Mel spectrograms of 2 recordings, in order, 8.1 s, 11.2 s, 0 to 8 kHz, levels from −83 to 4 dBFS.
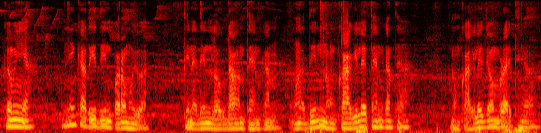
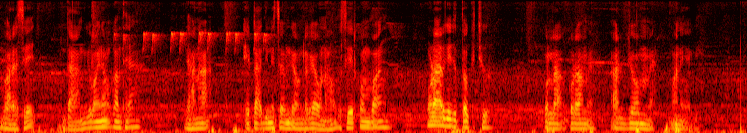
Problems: constant background noise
